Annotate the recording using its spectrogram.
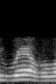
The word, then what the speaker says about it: Revel: You know, people pronounce my name different ways, and I just, you know, like it. Most of the English world will say Revel, R-E-V-E-L, and most of the French Canadian and the French and many of the others will say Revel.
